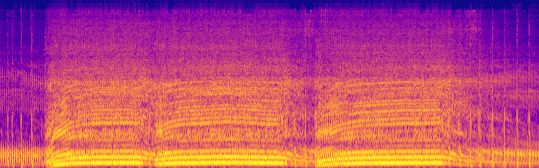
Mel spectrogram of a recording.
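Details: Echo two-stroke trimmer with Zama carburetor after removing and cleaning the jet, air cleaner refitted: clean steady buzz rising and settling smoothly with each blip; earlier smoke from raw fuel has stopped, running healthy.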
